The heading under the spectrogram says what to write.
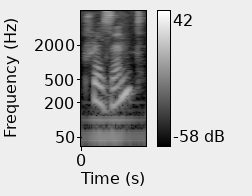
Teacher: we get the noun when we stress the first syllable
